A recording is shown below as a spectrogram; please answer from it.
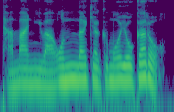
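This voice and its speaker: A woman voicing a composed, easygoing male samurai lord in a storybook reading, calm and casually in command. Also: low-pitched, measured pace, smooth, no echo, clean studio sound. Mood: relaxed.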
